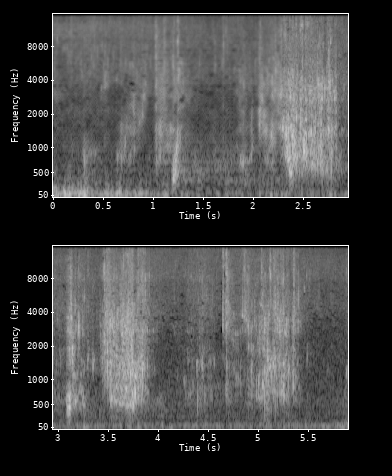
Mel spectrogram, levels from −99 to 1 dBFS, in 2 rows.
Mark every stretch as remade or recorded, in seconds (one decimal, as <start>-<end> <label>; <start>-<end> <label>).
0.0-2.3 remade; 2.3-5.9 recorded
